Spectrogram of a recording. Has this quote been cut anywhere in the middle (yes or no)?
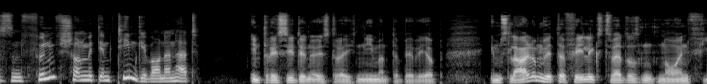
no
